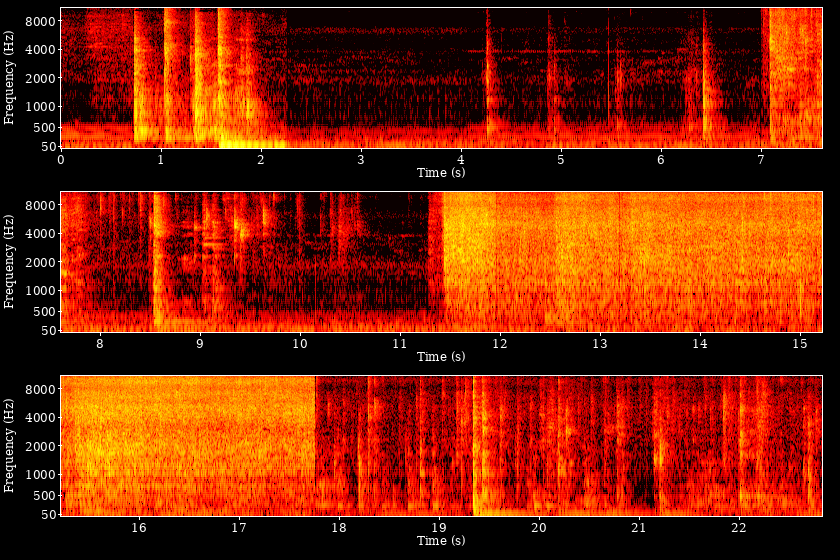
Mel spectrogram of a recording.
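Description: A steel kadhai clanks onto a gas stove and utensils clink. About eleven seconds in, slices of coconut malai hit hot oil in the kadhai and sizzle loudly for about six seconds, with a metal spoon scraping and clinking around it.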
